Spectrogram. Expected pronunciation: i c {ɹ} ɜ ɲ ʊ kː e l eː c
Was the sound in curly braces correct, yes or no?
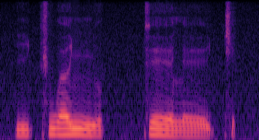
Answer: no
